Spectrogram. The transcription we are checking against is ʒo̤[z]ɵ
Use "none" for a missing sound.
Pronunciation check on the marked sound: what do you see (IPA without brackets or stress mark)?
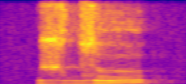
z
